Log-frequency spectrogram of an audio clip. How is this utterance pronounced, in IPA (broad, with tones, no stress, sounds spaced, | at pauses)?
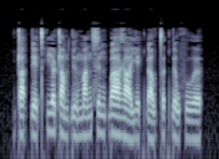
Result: ʈ a˨˩ t̚ ɗ e˨˩˨ t̪ʰ i˧˥ ə̯ ʈ a˨˩ m ɗ ɨ˨˩˨ m a˧˥ n s ɨ˧ ŋ ɓ aː˧ ɣ aː˨˩˨ j e˨˩ k̚ ɗ a˨˩˨ w t̪ ə˦˥ k̚ ɗ ə˨˩˨ w f u˨˩ ə̯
